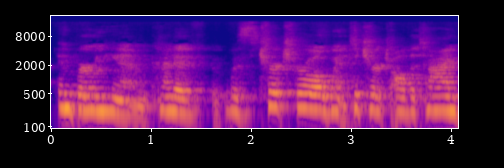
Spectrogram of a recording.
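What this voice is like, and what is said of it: Regional accent. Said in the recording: “I think my accent is coming out the more you talk.”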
